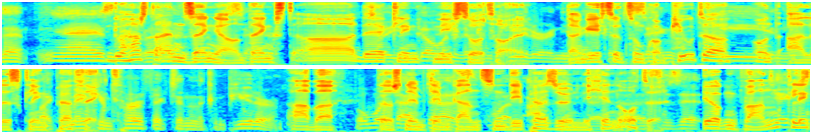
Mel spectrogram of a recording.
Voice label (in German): o-ton tonband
